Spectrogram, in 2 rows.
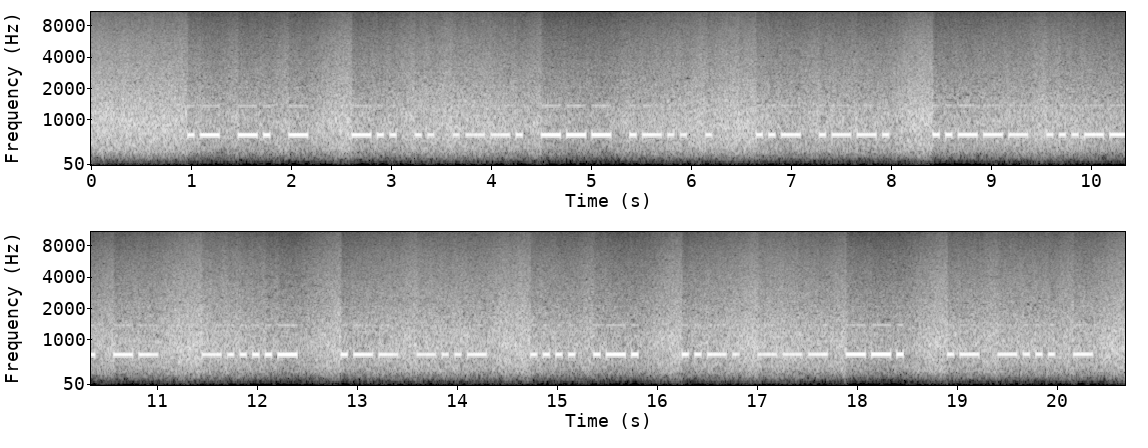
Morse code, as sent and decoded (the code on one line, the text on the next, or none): .- -. - / -.. .. .--. --- .-.. . / ..- .--. / ..--- ...-- -- / -....- / .-- -..- / .... .-. / ..-. --- --. / .- -... -
ANT DIPOLE UP 23M - WX HR FOG ABT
